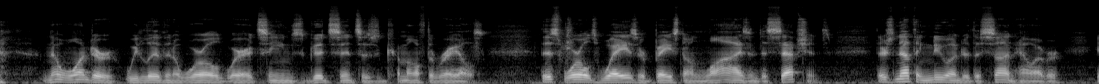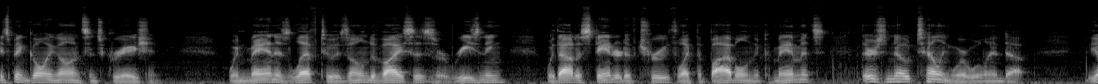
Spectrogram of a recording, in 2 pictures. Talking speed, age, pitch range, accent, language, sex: 185 wpm, 50-69, 75-100 Hz, American, English, male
